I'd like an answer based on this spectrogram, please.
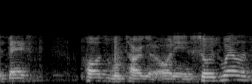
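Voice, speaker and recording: A man speaks at a fairly quick pace with a fairly high pitch. His intonation is fairly even, and the room echo is audible. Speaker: marketing agency presenter. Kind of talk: webinar presentation. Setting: webinar. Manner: fast; halting.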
